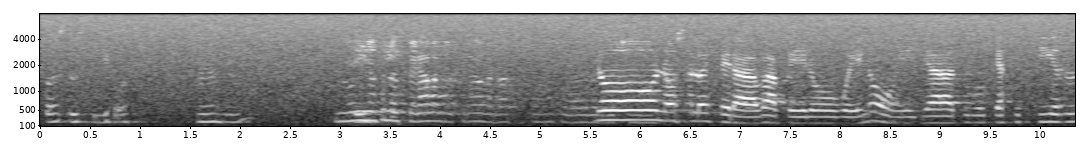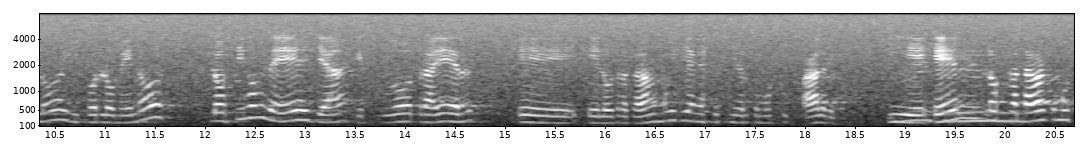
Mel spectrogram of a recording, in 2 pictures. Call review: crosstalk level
present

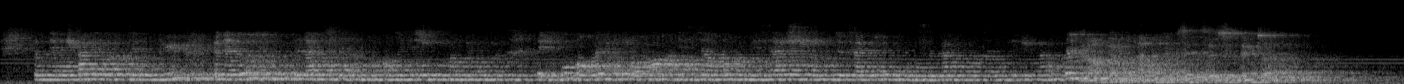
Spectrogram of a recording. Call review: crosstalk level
none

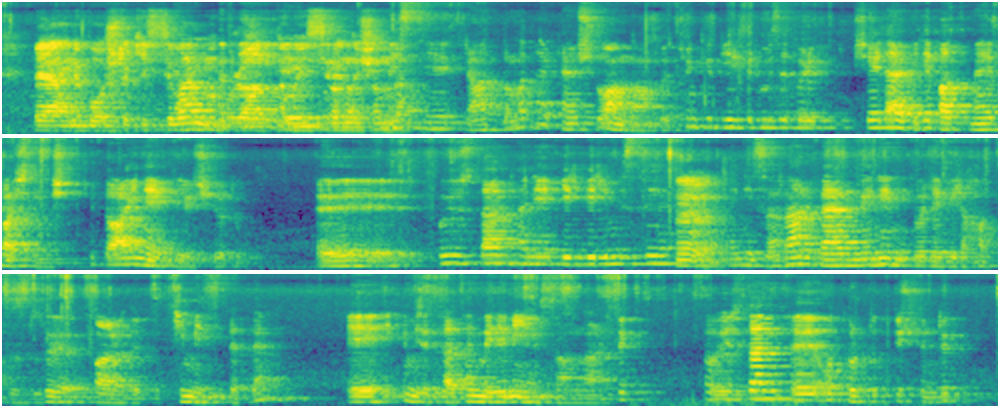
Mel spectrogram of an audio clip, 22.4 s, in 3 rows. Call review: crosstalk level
present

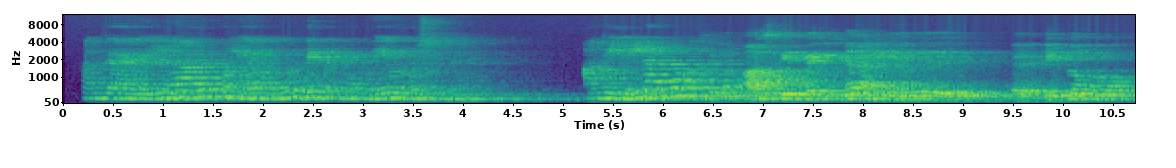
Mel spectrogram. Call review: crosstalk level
none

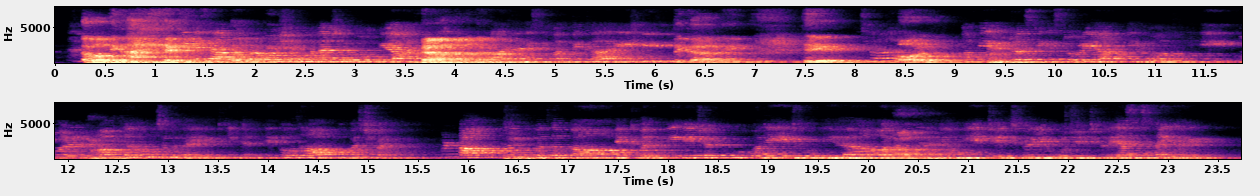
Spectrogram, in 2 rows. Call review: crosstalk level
present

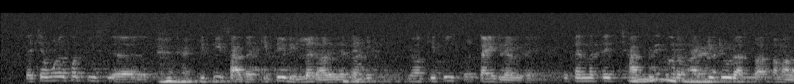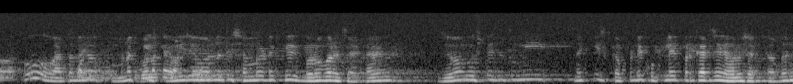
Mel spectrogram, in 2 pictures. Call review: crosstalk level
present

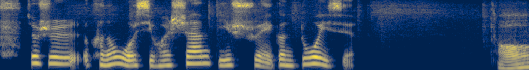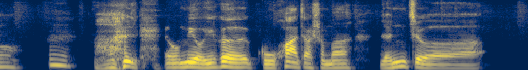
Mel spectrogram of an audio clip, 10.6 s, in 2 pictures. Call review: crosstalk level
none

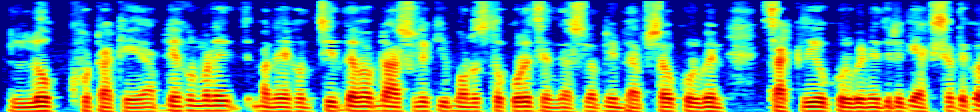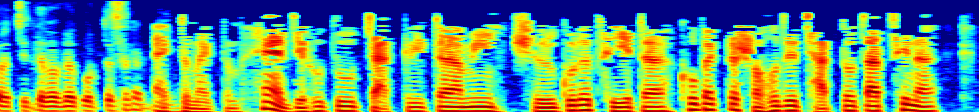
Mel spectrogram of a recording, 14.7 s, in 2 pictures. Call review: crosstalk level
none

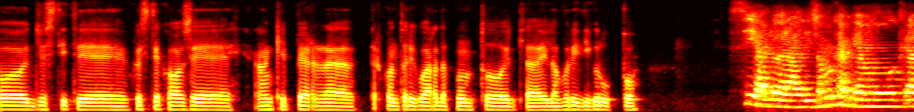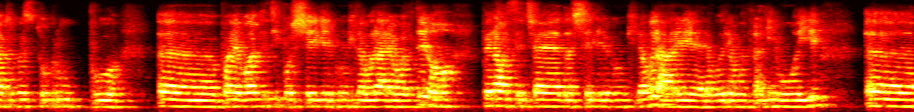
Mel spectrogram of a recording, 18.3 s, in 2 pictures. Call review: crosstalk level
none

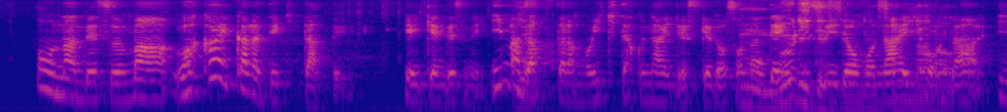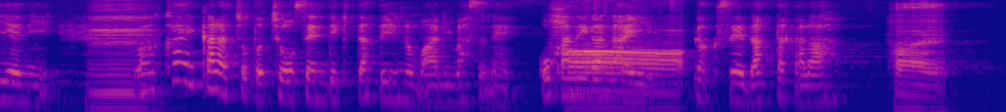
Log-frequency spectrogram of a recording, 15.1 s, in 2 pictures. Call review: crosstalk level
present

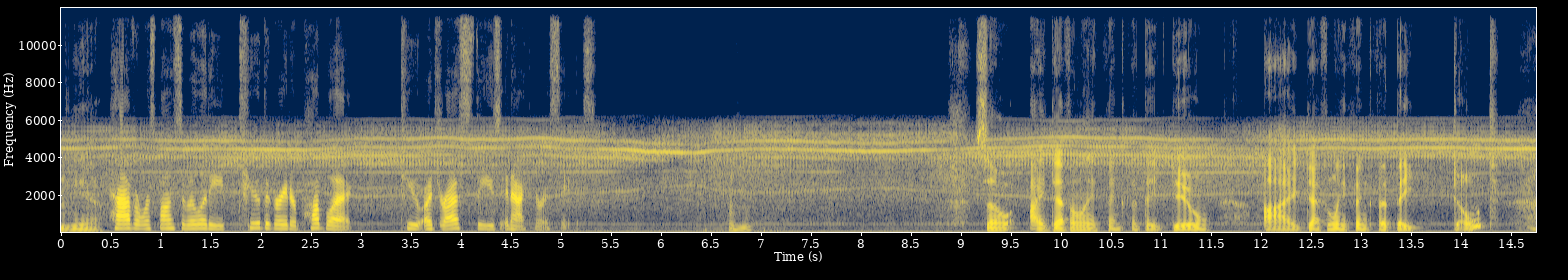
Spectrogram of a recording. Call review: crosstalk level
none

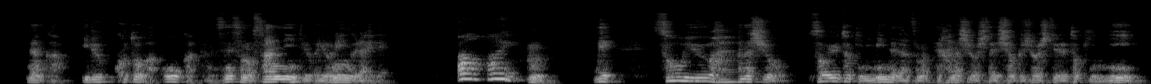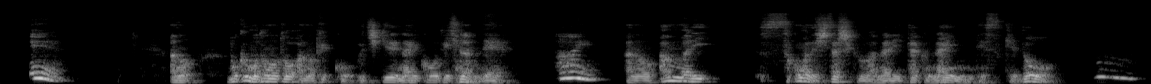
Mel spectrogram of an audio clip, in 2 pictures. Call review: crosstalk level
none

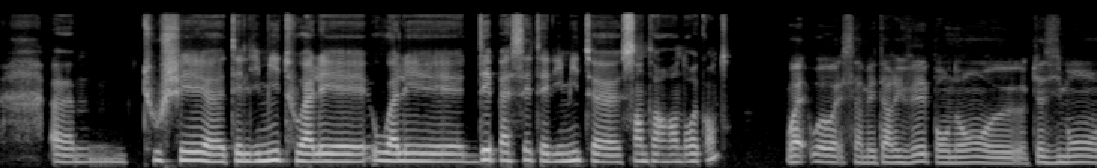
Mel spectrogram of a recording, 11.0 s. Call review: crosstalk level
none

